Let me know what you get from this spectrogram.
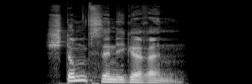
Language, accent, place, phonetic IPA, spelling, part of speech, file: German, Germany, Berlin, [ˈʃtʊmp͡fˌzɪnɪɡəʁən], stumpfsinnigeren, adjective, De-stumpfsinnigeren.ogg
- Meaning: inflection of stumpfsinnig: 1. strong genitive masculine/neuter singular comparative degree 2. weak/mixed genitive/dative all-gender singular comparative degree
